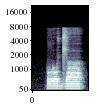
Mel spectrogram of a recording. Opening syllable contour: high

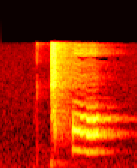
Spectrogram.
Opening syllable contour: high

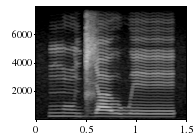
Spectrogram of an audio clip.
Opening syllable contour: low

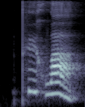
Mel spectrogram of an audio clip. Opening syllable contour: falling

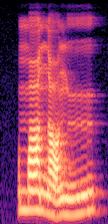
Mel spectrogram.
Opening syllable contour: high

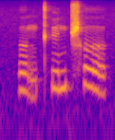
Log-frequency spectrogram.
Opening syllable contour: low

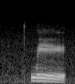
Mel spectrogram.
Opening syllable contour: falling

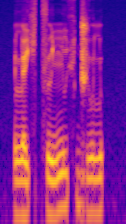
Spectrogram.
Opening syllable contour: low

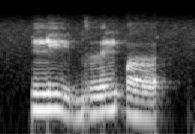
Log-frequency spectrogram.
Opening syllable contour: falling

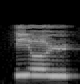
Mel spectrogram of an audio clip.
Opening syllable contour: high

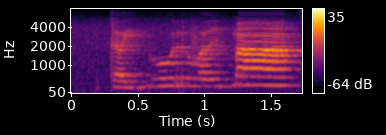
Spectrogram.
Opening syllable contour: low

